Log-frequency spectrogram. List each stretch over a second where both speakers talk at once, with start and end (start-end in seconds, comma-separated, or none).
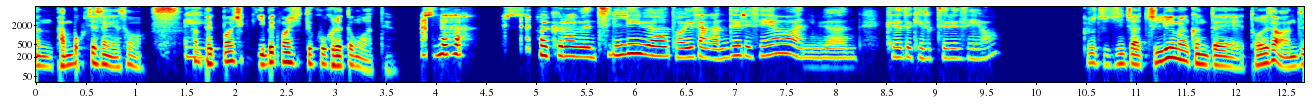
none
